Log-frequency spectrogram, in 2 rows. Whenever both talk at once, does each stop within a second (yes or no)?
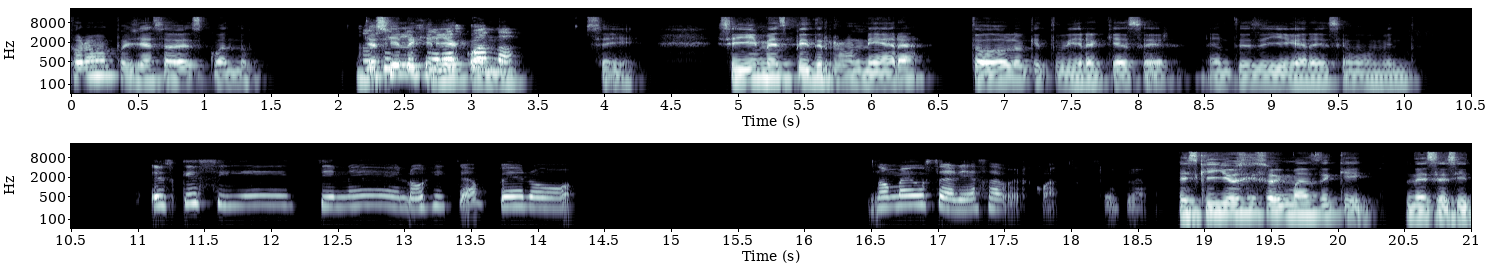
no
